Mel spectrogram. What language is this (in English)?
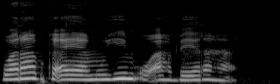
Somali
